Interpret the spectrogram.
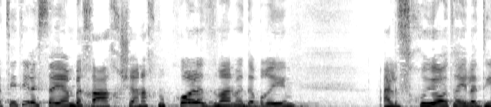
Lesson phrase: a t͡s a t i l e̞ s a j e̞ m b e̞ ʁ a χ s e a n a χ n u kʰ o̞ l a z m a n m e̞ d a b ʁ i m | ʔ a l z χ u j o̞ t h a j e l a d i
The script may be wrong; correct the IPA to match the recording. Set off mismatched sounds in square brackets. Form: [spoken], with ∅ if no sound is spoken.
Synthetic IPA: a t͡s [i] t i l e̞ s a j e̞ m b e̞ [χ] a χ [ʃ] e a n a χ n u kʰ o̞ l a z m a n m e̞ d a b ʁ i m | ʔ a l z χ u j o̞ t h a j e l a d i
